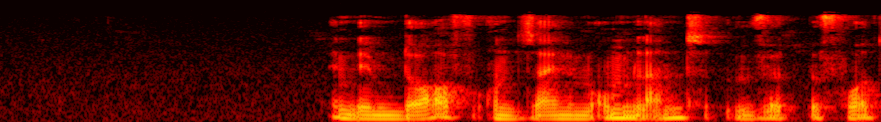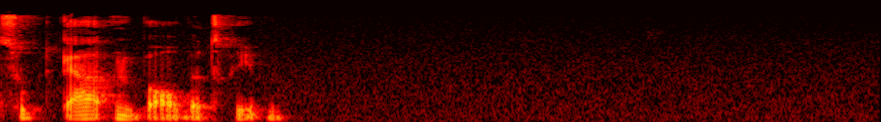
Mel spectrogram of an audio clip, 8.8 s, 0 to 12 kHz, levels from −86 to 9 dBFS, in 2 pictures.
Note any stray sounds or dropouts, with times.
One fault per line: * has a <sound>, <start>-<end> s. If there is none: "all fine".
all fine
